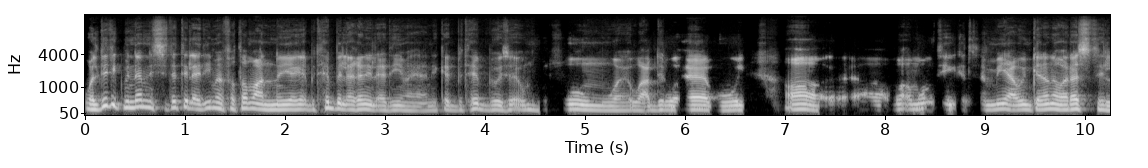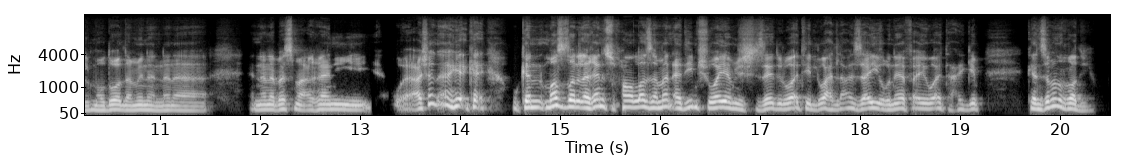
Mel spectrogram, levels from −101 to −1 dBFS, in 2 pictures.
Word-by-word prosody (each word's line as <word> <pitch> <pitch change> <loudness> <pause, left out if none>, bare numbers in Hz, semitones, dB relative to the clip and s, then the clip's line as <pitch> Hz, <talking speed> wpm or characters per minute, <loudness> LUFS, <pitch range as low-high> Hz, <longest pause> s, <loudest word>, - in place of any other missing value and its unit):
والدتي 160 - +1
إكمنّها 195 -1 -1
من 205 - -2
الستات 190 +1 -4
القديمة 170 -1 -1
فطبعًا 150 -3 -1
هي 140 +1 +1
بتحب 165 +5 -5
الأغاني 145 0 0
القديمة 120 -2 -5
يعني، 110 +1 -11
كانت 120 -1 -9
بتحب 130 0 -6
زَي 140 +4 -5
أم 130 -2 -8
كلثوم 130 -3 -4
و - - -7 0.2
وعبدالوهاب 125 +3 0
وال 125 +2 -2 0.4
آه، 145 +1 +3 0.8
م 145 -1 -6
مامتي 160 -3 -7
كانت - - -20
سمّيعة، 135 0 -2
ويمكن 140 +1 -1
أنا 150 +1 +2
ورثت 145 +1 +2
الموضوع 130 +2 0
ده 130 -1 -1
منها 130 0 0
إن 115 0 -5
أنا 115 -3 -5 0.4
إن 135 - -3
أنا 140 0 +2
باسمع 145 -2 -1
أغاني 140 0 +1 0.2
وعشان 300 0 0
هي 235 -5 +5
ك 215 -6 -1 0.3
وكان 195 +3 +4
مصدر 215 +2 +6
الأغاني 195 +4 +7
سبحان 205 -1 +2
الله 205 +2 +5
زمان 195 +3 +2
قديم 180 +4 +2
شوية 190 +1 +4
مش 150 -5 -1
زَي 155 +5 +2
دلوقتي 165 +2 +1
الواحد 150 +2 0
اللي 140 +4 -6
عايز 165 -3 -2
أي 170 0 +3
أغنية 150 +3 0
في 165 +1 -7
أي 165 -1 0
وقت 165 0 -2
هيجيبها. 145 +2 -6 0.4
كان 155 -2 +2
زمان 205 +8 +2
الراديو، 120 - 0
145 Hz, 180 wpm, -21 LUFS, 130-170 Hz, 0.8 s, الأغاني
